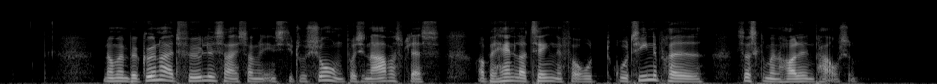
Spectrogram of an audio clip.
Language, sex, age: Danish, male, 31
